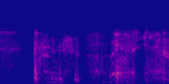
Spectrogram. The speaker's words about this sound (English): And your cough seems to be catchy. Yeah. Sorry.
